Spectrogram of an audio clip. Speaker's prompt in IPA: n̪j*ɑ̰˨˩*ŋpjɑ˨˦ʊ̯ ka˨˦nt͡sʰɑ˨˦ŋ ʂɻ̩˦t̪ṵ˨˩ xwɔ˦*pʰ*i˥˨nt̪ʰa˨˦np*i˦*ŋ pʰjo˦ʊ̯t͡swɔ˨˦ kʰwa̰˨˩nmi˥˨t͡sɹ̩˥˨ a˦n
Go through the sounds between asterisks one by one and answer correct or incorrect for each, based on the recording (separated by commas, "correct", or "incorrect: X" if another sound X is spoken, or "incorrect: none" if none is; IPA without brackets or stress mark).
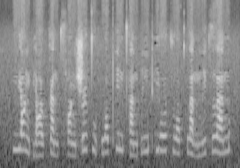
incorrect: ɑ˥˨, correct, correct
